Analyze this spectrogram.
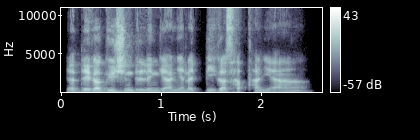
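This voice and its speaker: A man's voice: animated, brisk, close to an everyday voice. A man voicing a stern male teacher who firmly rebukes his disciple. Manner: firm, low rebuke.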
